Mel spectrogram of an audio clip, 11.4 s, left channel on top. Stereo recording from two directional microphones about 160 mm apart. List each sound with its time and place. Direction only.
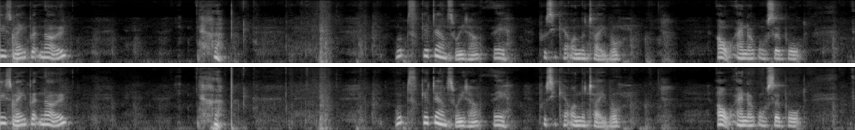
0.0 s speech: 15° right (ahead or behind)
2.6 s a sound: 5° right (ahead or behind)
5.2 s speech: 15° right (ahead or behind)
9.5 s speech: 15° right (ahead or behind)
